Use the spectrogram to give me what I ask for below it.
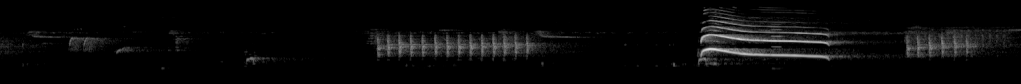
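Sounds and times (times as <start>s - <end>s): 
gray hawk calling in Arizona: 7.0s - 8.4s.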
